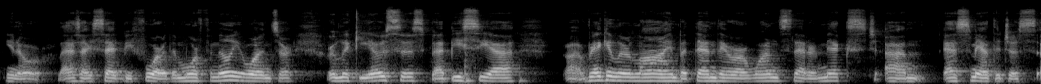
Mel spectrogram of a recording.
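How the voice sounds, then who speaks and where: A woman, a health practitioner guest, giving long explanatory answers with frequent fillers over a video call. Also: low-pitched. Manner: explanatory, steady, many fillers. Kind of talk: interview answer.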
